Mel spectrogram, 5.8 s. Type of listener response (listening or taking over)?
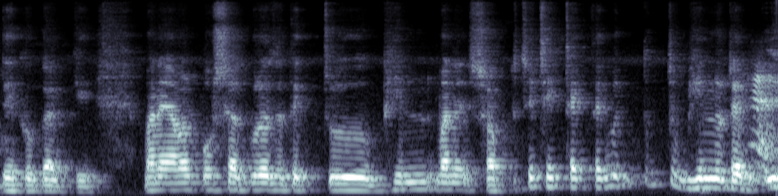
listening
